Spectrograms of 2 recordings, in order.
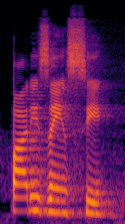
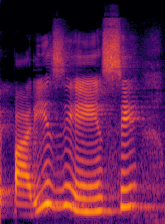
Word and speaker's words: parisiense: Tente tirar essa vogal de ligação daí. Como é que ficaria a pronúncia dessa palavra? Parisense. E não é a pronúncia correta. A pronúncia correta é parisiense, porque ela melhorou a pronúncia. Esse I melhora a eufonia da palavra.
